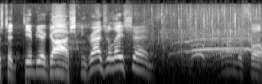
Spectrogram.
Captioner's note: applause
